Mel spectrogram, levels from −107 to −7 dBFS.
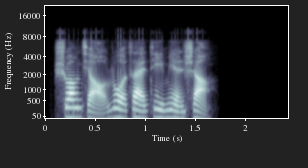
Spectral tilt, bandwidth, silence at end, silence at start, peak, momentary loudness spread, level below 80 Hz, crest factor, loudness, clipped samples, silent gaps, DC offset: -3.5 dB/octave; 10 kHz; 0.8 s; 0.1 s; -4 dBFS; 6 LU; -60 dBFS; 20 dB; -21 LUFS; under 0.1%; none; 0.5%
